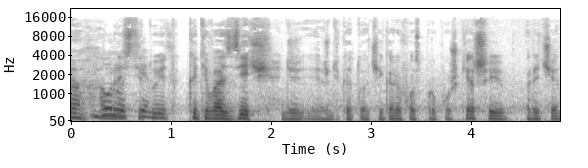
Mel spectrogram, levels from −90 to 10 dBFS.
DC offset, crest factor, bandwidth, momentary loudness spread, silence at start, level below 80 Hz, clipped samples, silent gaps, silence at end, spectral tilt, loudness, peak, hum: under 0.1%; 18 dB; 16 kHz; 11 LU; 0 s; -52 dBFS; under 0.1%; none; 0 s; -5 dB/octave; -27 LUFS; -8 dBFS; none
